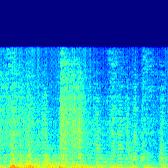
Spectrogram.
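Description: Punk rock music: a band with electric guitar and drums playing a fast, loud song.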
